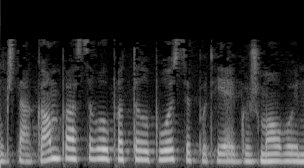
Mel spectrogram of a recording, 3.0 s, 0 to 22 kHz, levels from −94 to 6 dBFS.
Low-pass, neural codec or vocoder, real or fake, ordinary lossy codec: 10.8 kHz; codec, 24 kHz, 0.9 kbps, WavTokenizer, medium speech release version 2; fake; MP3, 32 kbps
